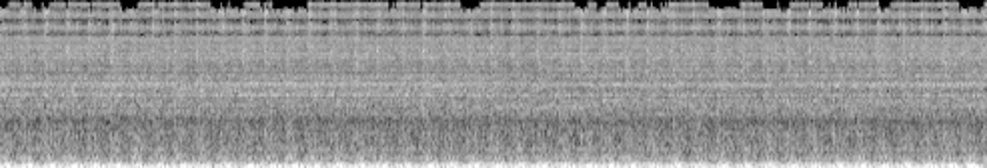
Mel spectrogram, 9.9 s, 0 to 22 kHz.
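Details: Big-block Ford 400 V8 swapped into a 1977 school bus, first start, timing advanced from too-low idle: steady, even idle with deep smooth lope, no misses, pops or knocks; normal idle.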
